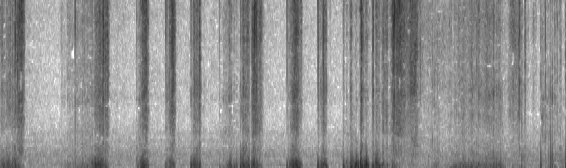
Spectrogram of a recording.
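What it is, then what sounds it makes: Granite floor tile. Short nails scratch across a flat, solid, speckled granite floor tile, making quick dry scraping strokes separated by brief quiet gaps. A few longer rubbing passages sit in the middle and toward the end. The sound has a low-mid grainy body, little high-end content and almost no ring after each stroke.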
